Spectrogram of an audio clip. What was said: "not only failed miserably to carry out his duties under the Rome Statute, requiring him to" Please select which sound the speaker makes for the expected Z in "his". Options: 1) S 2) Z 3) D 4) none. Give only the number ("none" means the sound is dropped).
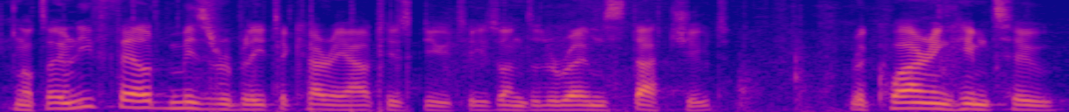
2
